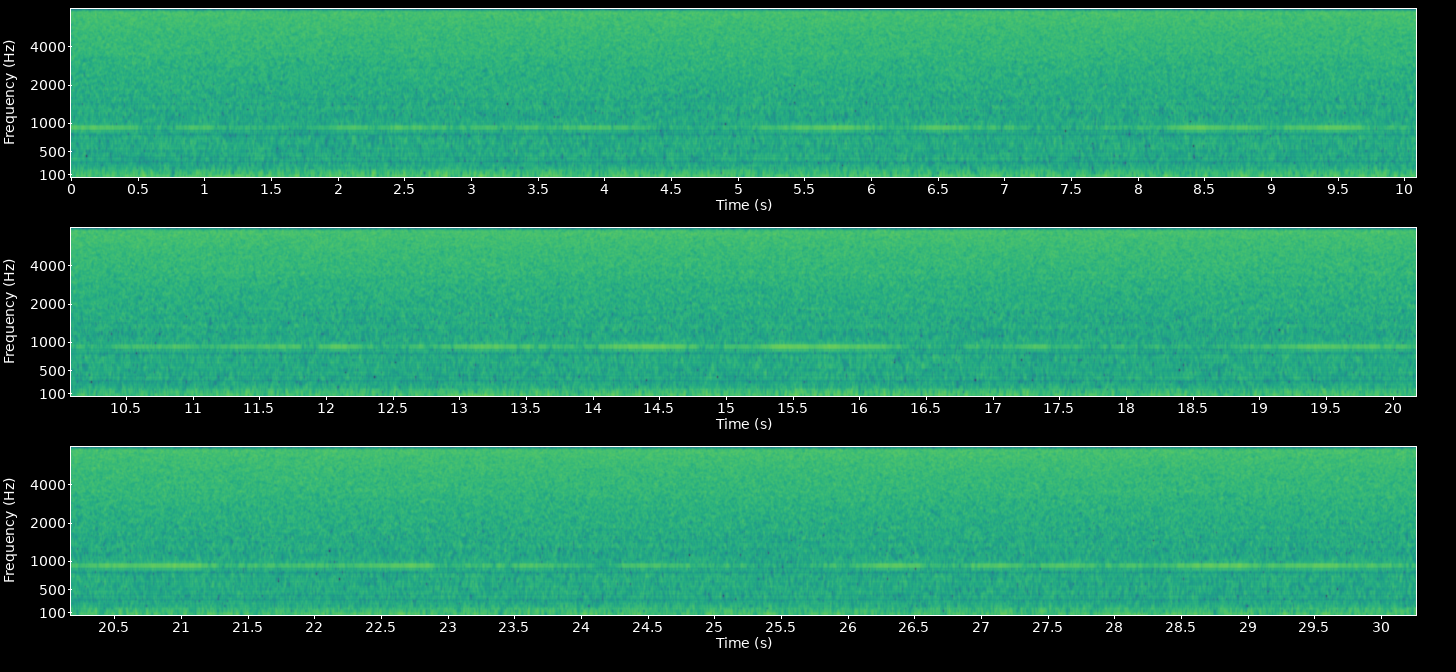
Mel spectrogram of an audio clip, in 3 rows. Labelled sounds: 8.3	8.5	vessel noise, 0.86 to 0.99 kHz
19.3	19.5	vessel noise, 0.90 to 1.0 kHz

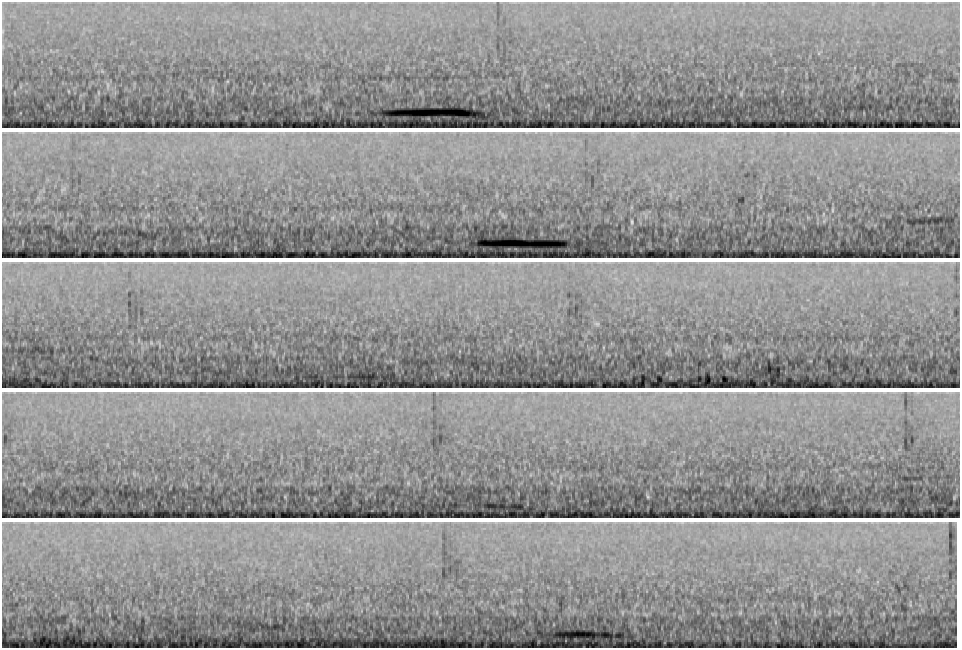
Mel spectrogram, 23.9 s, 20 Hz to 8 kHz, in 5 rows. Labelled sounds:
9.3	9.6	humpback whale, 0.83 to 1.0 kHz

